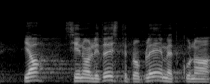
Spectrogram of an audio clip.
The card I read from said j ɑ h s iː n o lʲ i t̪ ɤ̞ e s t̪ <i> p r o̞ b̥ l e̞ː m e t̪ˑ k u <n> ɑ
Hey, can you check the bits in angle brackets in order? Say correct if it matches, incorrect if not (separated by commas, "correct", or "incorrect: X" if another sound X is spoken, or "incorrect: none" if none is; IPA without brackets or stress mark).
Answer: correct, correct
